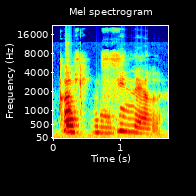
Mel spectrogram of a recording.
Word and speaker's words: coccinelle: coquine elle ok donc il ya 2 si le premier se prononce que et le deuxième c'est donc ça fait une coccinelle ou coccinelles parfait et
